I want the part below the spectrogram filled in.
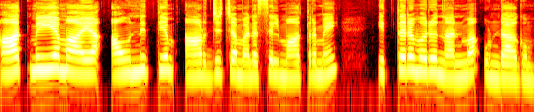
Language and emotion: Malayalam, neutral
